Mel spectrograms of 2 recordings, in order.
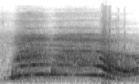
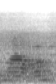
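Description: First: Calling out. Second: Low, soft call of her name; quiet call. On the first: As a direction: call her name up the stairs. Son calls mom from downstairs. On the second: Son softly calling mom from the basement, a low quiet call. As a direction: call softly, not sure she hears. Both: Retold or imitated.

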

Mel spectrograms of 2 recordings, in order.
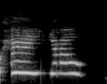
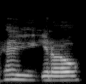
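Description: First: Put-on very high, drawn-out squeaky teen "hey"; mock your younger self, pitched way up; pubescent teen voice. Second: Said in the usual way. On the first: Teen self greeting a stranger at first locals, squeaky pubescent voice. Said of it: "for me, barely hitting puberty". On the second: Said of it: "probably sounded something more like that".

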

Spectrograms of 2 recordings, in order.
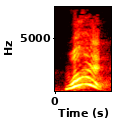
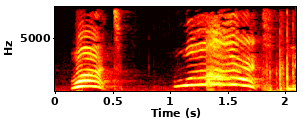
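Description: First: High-pitched kitten what; curious little kitty, pitched high; eager question. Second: Very high, squealed demand to know; squeaky storybook yell; kitten yell. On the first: Acted. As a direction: ask in a quick high squeak. Eager kitty asks unicorn. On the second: A narrator's reading. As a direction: shriek it impatiently, higher the second time. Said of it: "yells Kitty".

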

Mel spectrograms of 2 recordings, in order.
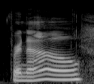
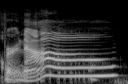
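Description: First: Said in the usual way. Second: High sing-song. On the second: Shown as a demonstration.

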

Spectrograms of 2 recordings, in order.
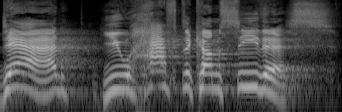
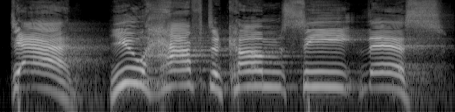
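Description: First: Put-on a boy shouting from the back deck for his dad to come look; son calling out. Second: Put-on insistent kid, slowing right down; the son calls again from the deck, slower and more insistent; calling out again. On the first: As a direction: kid yelling for dad from the deck. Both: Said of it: "he yelled out and he said".

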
